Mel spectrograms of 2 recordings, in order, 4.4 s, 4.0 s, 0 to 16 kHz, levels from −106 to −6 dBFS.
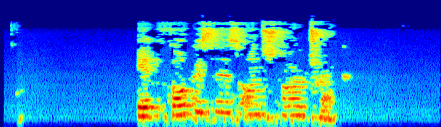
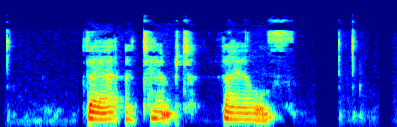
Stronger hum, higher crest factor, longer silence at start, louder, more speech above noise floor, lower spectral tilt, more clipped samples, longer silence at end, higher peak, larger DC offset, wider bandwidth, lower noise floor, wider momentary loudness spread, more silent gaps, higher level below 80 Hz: neither; about the same, 20 dB vs 24 dB; second, 0.2 s vs 0.85 s; first, -20 LUFS vs -29 LUFS; first, 47 dB vs 43 dB; second, -3 dB/octave vs -5.5 dB/octave; neither; second, 0.9 s vs 1.05 s; about the same, -4 dBFS vs -6 dBFS; neither; about the same, 9.6 kHz vs 9.8 kHz; about the same, -67 dBFS vs -70 dBFS; second, 10 LU vs 19 LU; neither; about the same, -66 dBFS vs -66 dBFS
